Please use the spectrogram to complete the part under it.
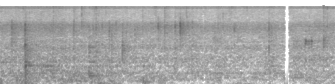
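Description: Onions frying in a pan for a sour pumpkin curry, giving a faint, steady crackling hiss that runs evenly throughout with small pops and no voices.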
